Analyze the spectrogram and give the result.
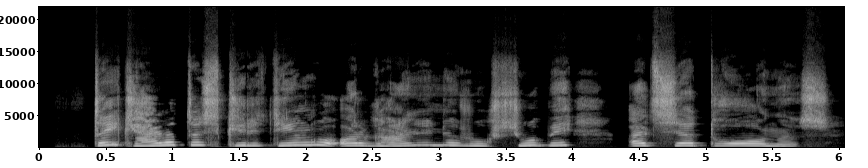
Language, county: Lithuanian, Kaunas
